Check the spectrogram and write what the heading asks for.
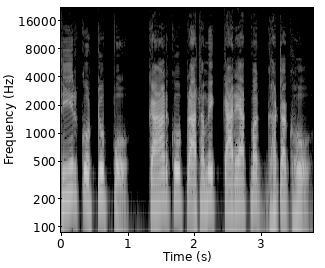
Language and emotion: Nepali, neutral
